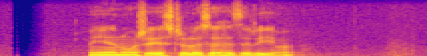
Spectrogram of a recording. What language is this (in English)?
Sinhala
